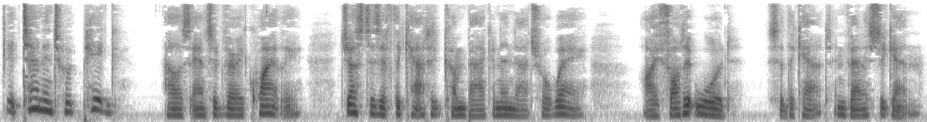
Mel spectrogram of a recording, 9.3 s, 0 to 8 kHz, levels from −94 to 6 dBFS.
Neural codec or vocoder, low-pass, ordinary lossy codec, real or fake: none; 7.2 kHz; MP3, 32 kbps; real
